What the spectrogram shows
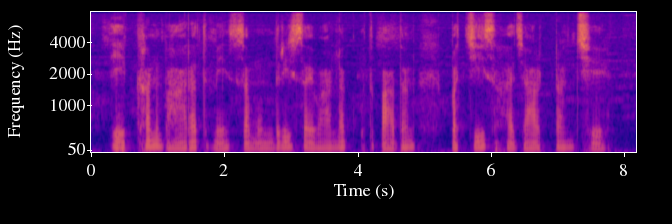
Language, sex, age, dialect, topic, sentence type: Maithili, male, 18-24, Eastern / Thethi, agriculture, statement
